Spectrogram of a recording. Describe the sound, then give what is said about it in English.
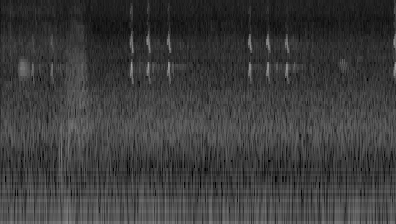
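A female duck gives short, high toot calls in quick clusters of three or four, with pauses between groups, over a steady low rumbling background. “Here comes the female, giving toots.”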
